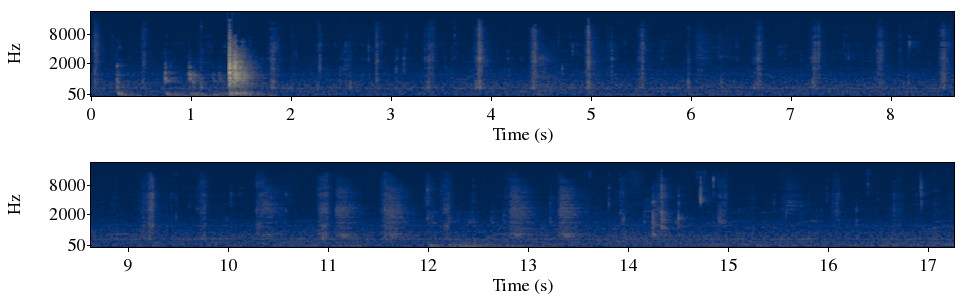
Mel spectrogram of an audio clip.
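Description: A loud crunchy bite into a stalk of raw green onion about a second and a half in, then crisp chewing with many small crunches.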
